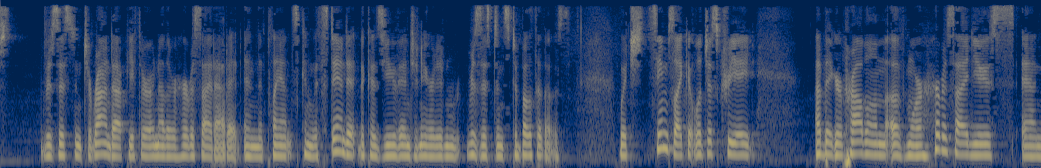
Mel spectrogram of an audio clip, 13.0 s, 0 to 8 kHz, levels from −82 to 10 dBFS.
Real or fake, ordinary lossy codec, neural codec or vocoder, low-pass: fake; MP3, 32 kbps; codec, 16 kHz, 6 kbps, DAC; 7.2 kHz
